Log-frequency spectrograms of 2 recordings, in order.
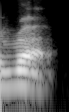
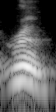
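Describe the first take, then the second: First: The vowel is a short u sound. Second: The vowel is a long oo sound. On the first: This is how people reading the name say it. "people, if they look at it, would say Rupp" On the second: This is how the family says the name. "I pronounce it Roop"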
